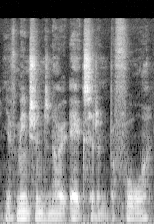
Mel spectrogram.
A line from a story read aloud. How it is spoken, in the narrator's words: said I grimly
